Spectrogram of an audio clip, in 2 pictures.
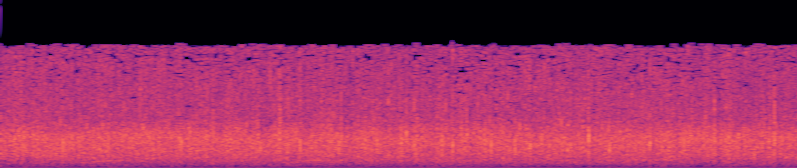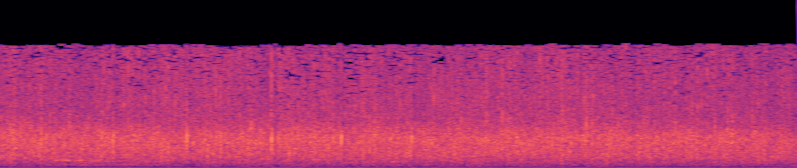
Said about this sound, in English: I'll tell them you stood and clapped and searched for them, but they...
